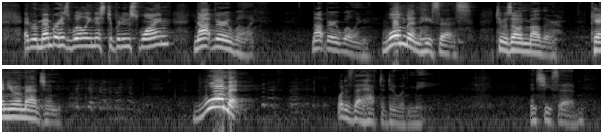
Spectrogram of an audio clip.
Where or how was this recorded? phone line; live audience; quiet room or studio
live audience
